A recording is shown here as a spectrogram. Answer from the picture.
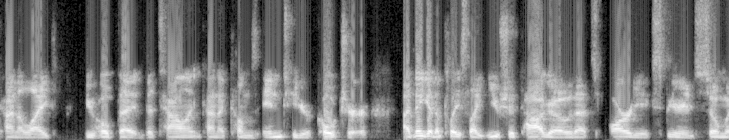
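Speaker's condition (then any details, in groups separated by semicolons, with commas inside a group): No condition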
